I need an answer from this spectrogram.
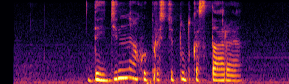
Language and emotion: Russian, angry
